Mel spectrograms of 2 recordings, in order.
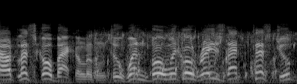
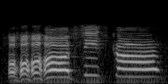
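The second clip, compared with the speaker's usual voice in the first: cowboy show parody; 7 semitones higher than usual. Acted. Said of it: "The narrator says".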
